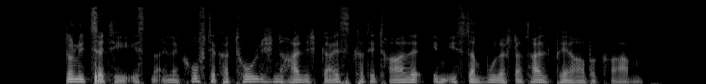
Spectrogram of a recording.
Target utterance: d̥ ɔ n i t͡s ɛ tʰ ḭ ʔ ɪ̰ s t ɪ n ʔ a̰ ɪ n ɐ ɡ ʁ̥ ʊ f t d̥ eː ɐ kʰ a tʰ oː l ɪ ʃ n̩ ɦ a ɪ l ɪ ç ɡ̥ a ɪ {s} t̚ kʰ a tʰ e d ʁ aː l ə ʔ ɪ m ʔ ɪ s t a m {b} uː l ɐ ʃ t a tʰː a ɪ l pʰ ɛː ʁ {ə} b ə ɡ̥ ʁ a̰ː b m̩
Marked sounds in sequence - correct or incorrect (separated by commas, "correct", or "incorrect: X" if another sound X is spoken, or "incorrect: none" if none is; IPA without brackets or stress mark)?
correct, correct, incorrect: a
